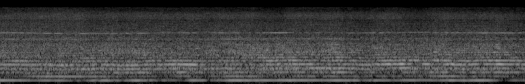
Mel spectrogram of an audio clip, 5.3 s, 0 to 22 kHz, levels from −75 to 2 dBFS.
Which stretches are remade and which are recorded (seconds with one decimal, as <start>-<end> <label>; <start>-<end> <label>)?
0.0-5.3 recorded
